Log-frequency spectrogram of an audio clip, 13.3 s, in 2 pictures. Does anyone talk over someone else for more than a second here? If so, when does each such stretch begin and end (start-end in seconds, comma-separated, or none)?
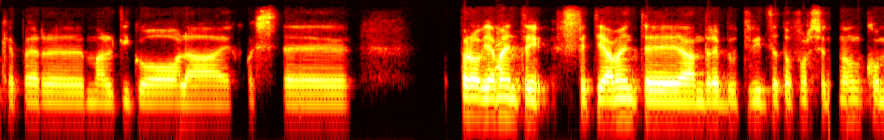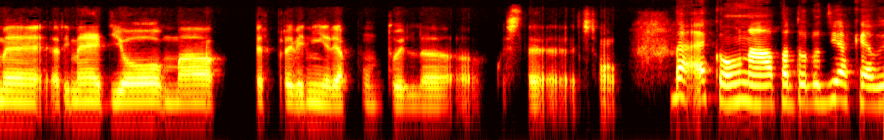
none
